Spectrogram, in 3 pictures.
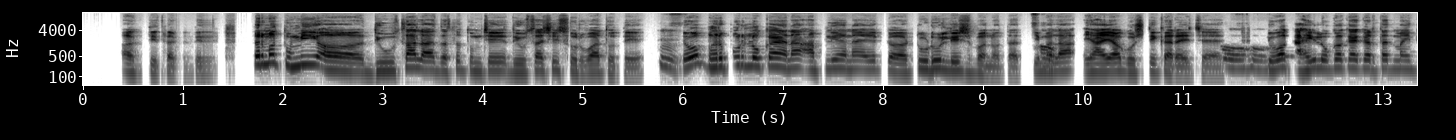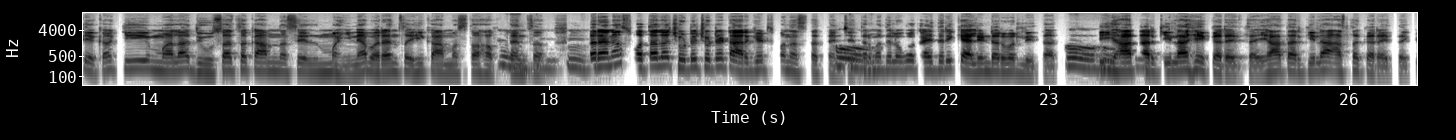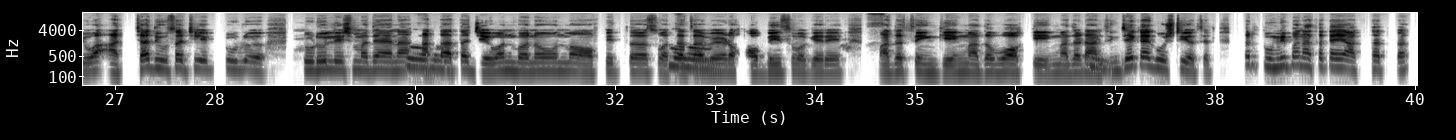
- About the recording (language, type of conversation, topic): Marathi, podcast, कामात लक्ष केंद्रित ठेवण्यासाठी तुम्ही काय करता?
- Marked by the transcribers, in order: in English: "टू डू लिस्ट"; in English: "टार्गेट"; in English: "टू डू टू डू लिस्टमध्ये"; in English: "हॉबीज"; other noise; in English: "सिंगिंग"; in English: "डान्सिंग"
